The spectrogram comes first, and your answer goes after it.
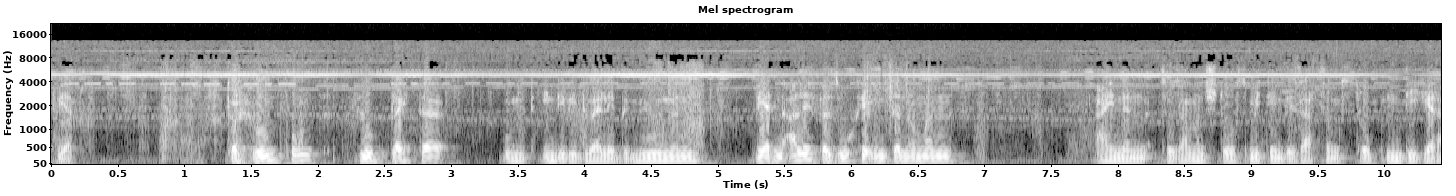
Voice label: radio prag; 1968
